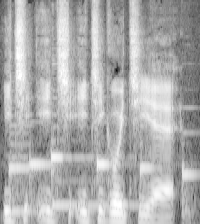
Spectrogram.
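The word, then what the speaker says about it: 一期一会: So it's like Ichigo Ichie.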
